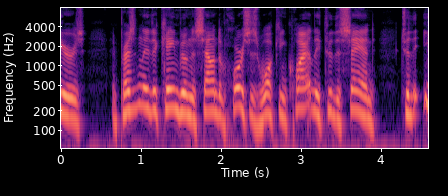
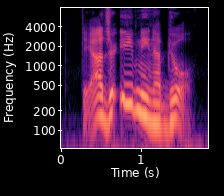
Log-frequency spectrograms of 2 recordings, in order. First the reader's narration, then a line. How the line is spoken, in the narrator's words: said Tarzan, with a low laugh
